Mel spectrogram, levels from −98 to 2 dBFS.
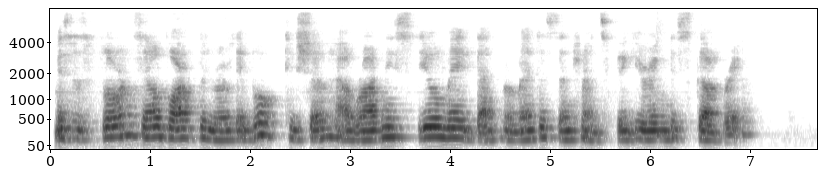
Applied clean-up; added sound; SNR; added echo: neural mask model DeepFilterNet 3.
